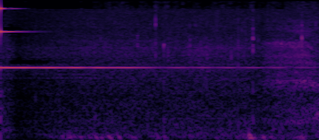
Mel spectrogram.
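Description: A single high electronic chime: one ding that rings on at a steady pitch and fades slowly over about two seconds. It is the audiobook's cue that marks a note to the text.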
